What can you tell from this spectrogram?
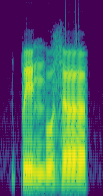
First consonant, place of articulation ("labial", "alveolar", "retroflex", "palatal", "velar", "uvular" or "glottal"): labial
